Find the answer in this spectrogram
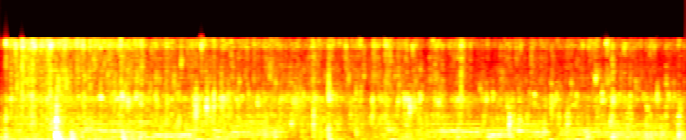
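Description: Egg frying in hot oil in a wok, a steady sizzle with small crackles, as it is stirred and broken up into scrambled egg, with an occasional knock of a metal spatula against the pan.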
